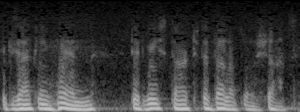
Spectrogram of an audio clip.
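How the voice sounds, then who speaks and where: A man's voice: on the low side, fairly even intonation, moderate pace, close to an everyday voice. An actor playing a suspicious male assistant in a radio drama, with a pointed, questioning, natural delivery. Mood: probing, urgent. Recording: tinny old radio recording, faint noise.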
